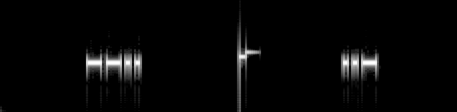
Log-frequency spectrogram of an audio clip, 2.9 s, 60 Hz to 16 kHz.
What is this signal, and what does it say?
Morse code, heard as a keyed tone, about 40 wpm, 700 Hz. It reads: Z U
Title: Single Letters - Rapid-Fire 40wpm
